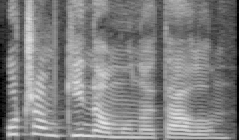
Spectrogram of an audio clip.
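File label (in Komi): кутшӧм кино мунӧ талун, Komi, female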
